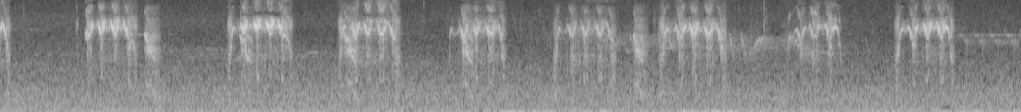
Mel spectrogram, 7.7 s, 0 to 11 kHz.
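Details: Two black stork young beg during feeding in Estonia, 16 May 2019, late afternoon. Hoarse, hissing wheezes come in steady bursts about once a second against quiet background noise.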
